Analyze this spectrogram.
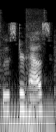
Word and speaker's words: Oosterhuis: And Scully has a field day with Osterhuis, whose last name is pronounced Oosterhuis.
